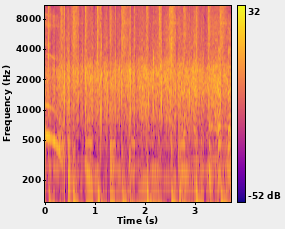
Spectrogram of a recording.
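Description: Sustained applause from an audience welcoming a guest, a dense wash of many hands clapping steadily and loudly, with a few sharper claps standing out from the crowd.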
